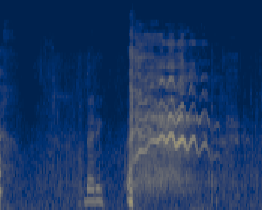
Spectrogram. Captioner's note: laughs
